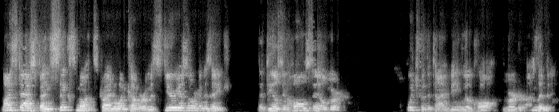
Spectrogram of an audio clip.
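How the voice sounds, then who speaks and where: A man's voice: on the high side, expressive, fairly quick, a little mellow, roomy sound, far from the mic, lightly acted, rough recording. A man playing an exasperated, sarcastic newspaper editor in old-time radio style, blustering through his lines. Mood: dry disbelief. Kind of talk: old-time radio comedy-thriller acting.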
